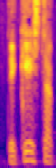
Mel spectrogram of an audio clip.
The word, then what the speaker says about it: Tequesta: Otros indios de esta área son los llamados tequesta o tecuesta, de acuerdo como lo mencionas, lo pronuncias al inglés o el español, pero es tequesta, tequesta con Q, T-E-Q-U-E-S-T-A,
